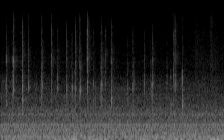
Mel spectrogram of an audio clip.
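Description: Calculator buttons being pressed in quick, irregular clicks as a calculation is keyed in, over a steady low hum.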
